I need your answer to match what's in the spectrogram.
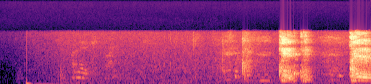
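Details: Real, unacted chesty cough from an adult woman during a phone call, said to be worst at night when lying down: a few loud, harsh, deep coughs in close succession after a quiet stretch.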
